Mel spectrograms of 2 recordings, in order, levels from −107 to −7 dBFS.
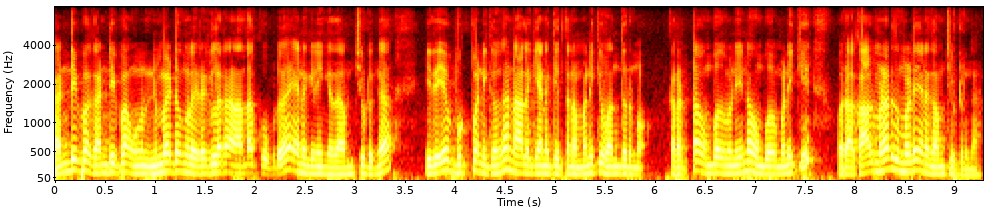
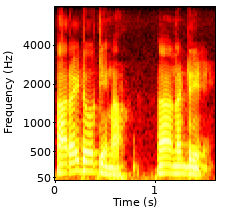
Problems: none marked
